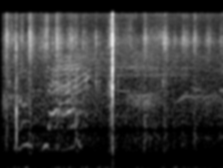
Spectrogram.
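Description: High-pitched voices of people talking near the microphone, with one sharp click about a second in.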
